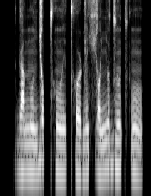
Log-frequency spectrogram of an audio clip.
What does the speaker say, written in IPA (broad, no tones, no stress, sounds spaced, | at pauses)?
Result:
ɡ a n̪ ũ ɟ ɔ t̪ʰ ũ i̯ t̪ʰ o ɖ ɐ̃ ç ɔ ɲ o d͡z ũ t͡sʼ ũ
